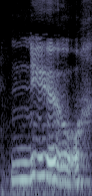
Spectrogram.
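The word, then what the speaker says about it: gnu: G and you says new okay that's the type of animal the G is completely silent G an G and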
